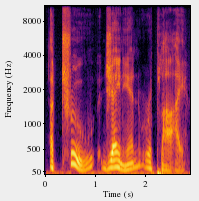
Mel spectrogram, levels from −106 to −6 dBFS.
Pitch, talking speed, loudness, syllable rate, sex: 120 Hz, 85 wpm, -20 LUFS, 2.5 syllables/s, male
